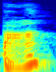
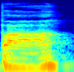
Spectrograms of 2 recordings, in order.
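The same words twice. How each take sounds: First: The syllable has a rising second tone. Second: The syllable has a dipping third tone. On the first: It means to pull out. "second tone ba" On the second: It means a target. "third tone ba"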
